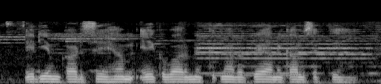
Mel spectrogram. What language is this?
Hindi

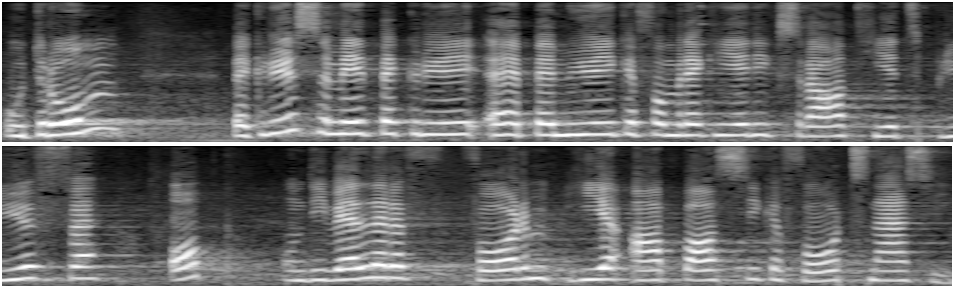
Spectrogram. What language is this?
Swiss German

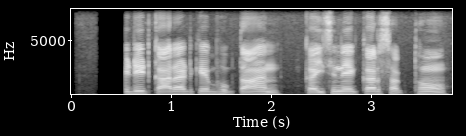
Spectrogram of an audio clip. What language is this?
Chhattisgarhi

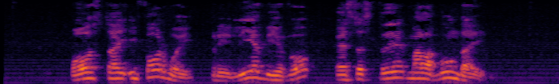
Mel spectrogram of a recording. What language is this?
Esperanto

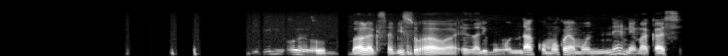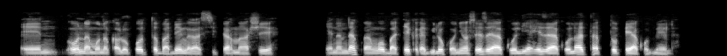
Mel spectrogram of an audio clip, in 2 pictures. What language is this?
Lingala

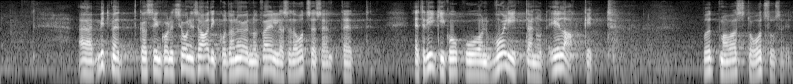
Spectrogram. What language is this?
Estonian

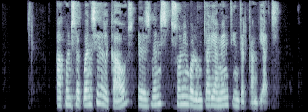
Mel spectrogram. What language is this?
Catalan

